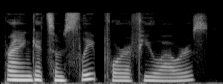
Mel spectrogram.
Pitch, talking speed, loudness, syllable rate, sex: 190 Hz, 240 wpm, -19 LUFS, 4.4 syllables/s, female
